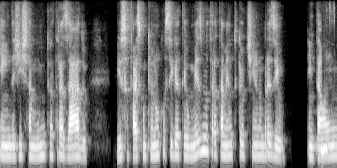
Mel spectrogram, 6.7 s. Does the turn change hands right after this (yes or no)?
yes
